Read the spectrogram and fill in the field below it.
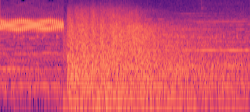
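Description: A high, steady electronic whine from the Doctor's sonic screwdriver overloads for half a second, then cuts into a loud, crackling burst that rumbles and fades away as the screwdriver goes kaput. No voices are heard.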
